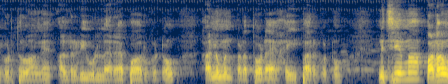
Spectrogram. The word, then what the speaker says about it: HanuMan: love இருக்குன்னு சொன்னீங்க சார் நான் அனுமான் இல்ல சார் நான் ஹனு மேன் அதான் வரேன் வரேன் வரேன்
